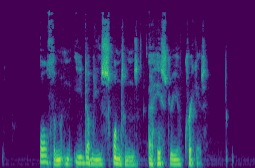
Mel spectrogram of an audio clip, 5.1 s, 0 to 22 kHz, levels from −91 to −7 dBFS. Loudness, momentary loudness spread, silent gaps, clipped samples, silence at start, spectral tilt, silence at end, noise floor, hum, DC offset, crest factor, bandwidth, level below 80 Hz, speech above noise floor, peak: -26 LUFS; 9 LU; none; under 0.1%; 0.8 s; -5 dB/octave; 1 s; -83 dBFS; none; under 0.1%; 20 dB; 16.5 kHz; -58 dBFS; 58 dB; -8 dBFS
